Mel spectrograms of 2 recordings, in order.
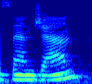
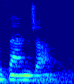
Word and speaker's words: Zanjan: Um, so that kind of stuff was a challenge, or expressions, or even Zanjan, even though it's spelled with a J A N, I would have said Zanjan. She's like, no, it's like a, the name John, and I'm like, oh, okay, so Zanjan.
